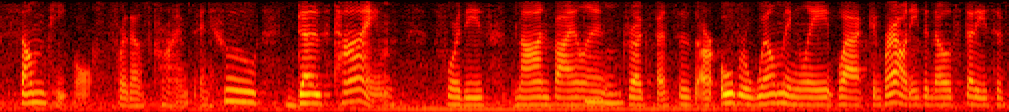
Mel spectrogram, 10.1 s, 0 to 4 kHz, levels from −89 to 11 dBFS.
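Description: There are no technical faults to describe in time order; the audio carries nothing above 4 kHz, which fits a G.711 mu-law call path working as it should.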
